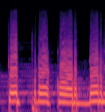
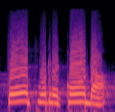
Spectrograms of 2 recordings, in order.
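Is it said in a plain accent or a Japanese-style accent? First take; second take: plain; Japanese. First: It is said in a plain accent. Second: It is said with added vowels, Japanese-style.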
